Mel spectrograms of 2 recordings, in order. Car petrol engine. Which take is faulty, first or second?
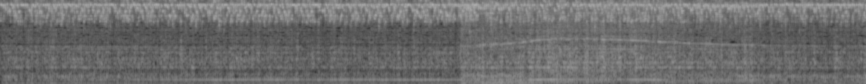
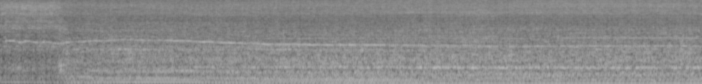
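first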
